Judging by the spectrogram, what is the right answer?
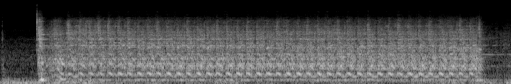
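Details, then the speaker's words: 1987 BMW 528e (E28) after sitting about two years: steady starter cranking about three turns a second for four seconds, never fires; crank no start, power to the coil but no spark, fuel pump runs on applied 12 volts. "yeah yeah you've got that's weird so we've got power to the coil but no spark the fuel pump does run if you apply 12 volts to it"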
